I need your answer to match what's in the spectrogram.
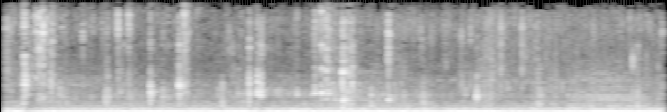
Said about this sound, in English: Cue the sizzling pan.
